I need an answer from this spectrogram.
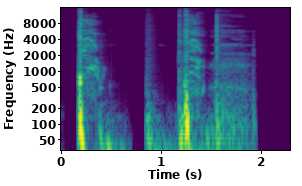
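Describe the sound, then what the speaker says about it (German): A person coughs in a short run of three or four sharp, throaty bursts, close and fairly loud, with brief silent gaps between them. "das fuckt ab, dass ich husten muss"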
